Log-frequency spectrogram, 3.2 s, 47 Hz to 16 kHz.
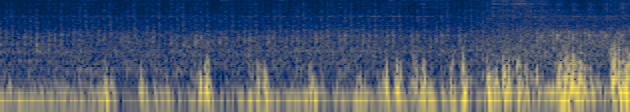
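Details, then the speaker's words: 1985 Subaru Brumby (Brat) with boxer four and 4-speed manual, exhaust leak already fixed: deep rapid knocking, about four per second, that is heard only when revved and grows louder with rpm; owner suspects rod knock. "he's a noisy engine I'm afraid sounds like rod knock but oddly enough you only can hear it when you give it RPM"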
